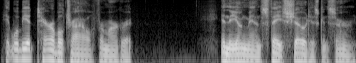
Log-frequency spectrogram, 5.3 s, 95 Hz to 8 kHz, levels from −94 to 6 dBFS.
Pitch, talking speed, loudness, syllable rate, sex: 90 Hz, 180 wpm, -18 LUFS, 5.6 syllables/s, male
